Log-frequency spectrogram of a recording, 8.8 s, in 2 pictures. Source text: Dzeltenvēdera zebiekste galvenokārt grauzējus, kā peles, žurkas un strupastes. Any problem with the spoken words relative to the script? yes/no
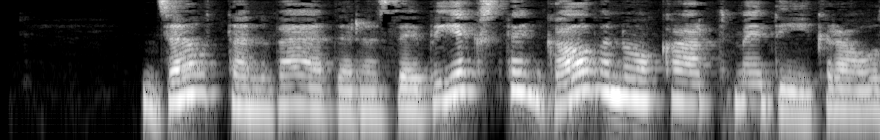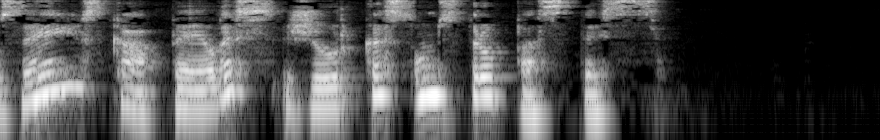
yes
